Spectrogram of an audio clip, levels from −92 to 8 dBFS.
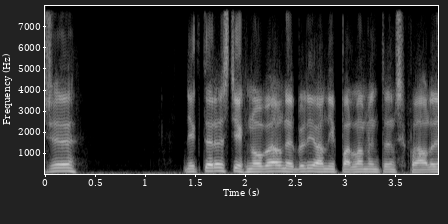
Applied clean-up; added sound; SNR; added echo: neural diffusion model UNIVERSE++.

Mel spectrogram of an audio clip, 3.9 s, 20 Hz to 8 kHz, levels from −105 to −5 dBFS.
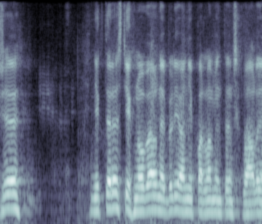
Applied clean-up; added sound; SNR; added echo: neural separator model SepFormer DNS4.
